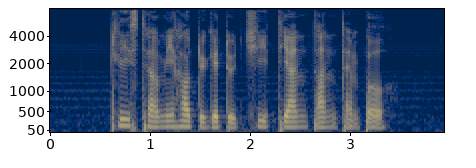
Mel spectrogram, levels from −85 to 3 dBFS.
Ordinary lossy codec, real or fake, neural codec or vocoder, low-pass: none; real; none; none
